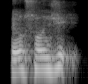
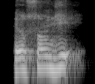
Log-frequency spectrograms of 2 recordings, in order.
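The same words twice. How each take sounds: The two takes are said the same way.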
